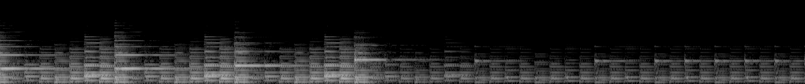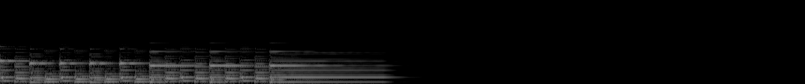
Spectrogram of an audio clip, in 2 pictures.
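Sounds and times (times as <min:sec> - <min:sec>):
piano: 0:00.0 - 0:12.1.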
